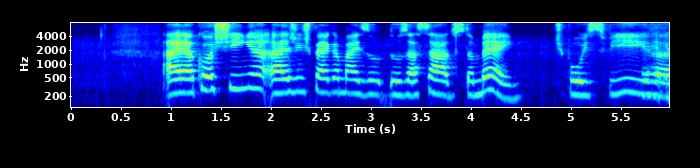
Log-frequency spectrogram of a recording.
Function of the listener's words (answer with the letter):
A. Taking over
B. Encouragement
A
